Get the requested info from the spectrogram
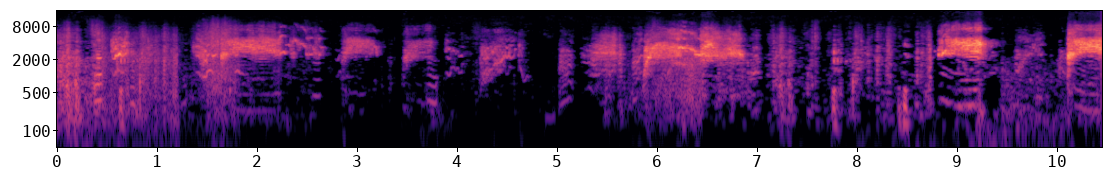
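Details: Loud monkey calls, said to draw nearby monkeys in, come as harsh high screeches and chattering bursts, with short pauses between rough noisy outbursts and a final sharp shriek.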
